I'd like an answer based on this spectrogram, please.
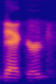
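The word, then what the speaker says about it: Decherd: what's up hey it's we pronounce it Deckard oh Deckard okay yes uh good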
